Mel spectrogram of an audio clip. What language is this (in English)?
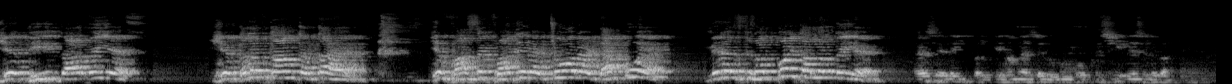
Urdu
